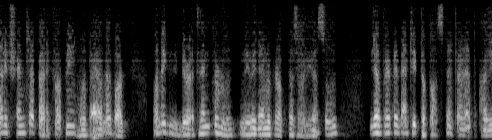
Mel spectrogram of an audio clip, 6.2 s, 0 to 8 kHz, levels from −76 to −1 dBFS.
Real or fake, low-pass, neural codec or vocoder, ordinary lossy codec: fake; 7.2 kHz; codec, 44.1 kHz, 0.9 kbps, DAC; none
